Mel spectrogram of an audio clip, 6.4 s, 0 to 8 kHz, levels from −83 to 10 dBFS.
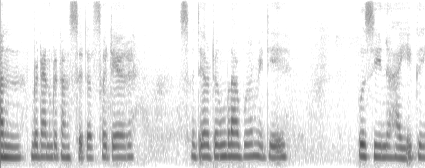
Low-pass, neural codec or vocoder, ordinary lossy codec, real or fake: none; codec, 16 kHz, 1 kbps, X-Codec, HuBERT features, trained on LibriSpeech; none; fake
